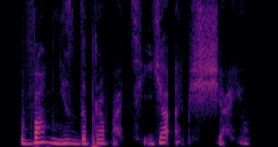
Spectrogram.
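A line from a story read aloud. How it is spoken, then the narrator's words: Hissing threat. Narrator (Russian): пришипела на нас однокурсница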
